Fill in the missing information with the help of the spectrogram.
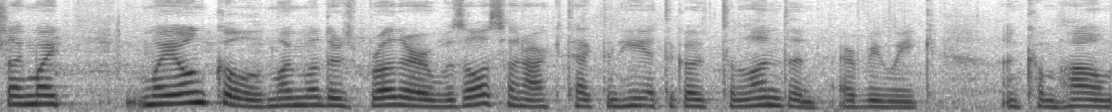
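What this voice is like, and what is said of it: Dublin Irish accent. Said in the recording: “I speak with this accent, Dublin.”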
